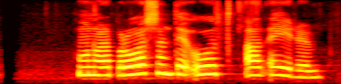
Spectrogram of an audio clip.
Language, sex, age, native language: Icelandic, female, 13, Icelandic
